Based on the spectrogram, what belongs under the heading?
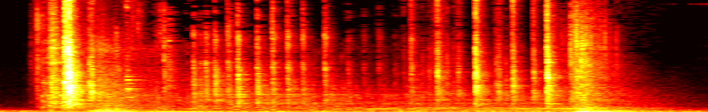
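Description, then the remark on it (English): A heavy, large door slides open with a long, rumbling scrape, rattling and clattering along its track for several seconds before settling with a low thud near the end. “Would you look at this door?”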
